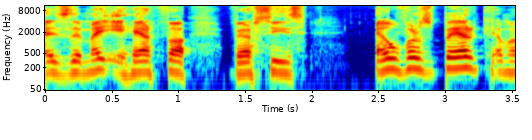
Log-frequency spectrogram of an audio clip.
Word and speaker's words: Elversburg: He's going to laugh at me trying to pronounce the second team. So it is the mighty Hera versus Elversburg.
